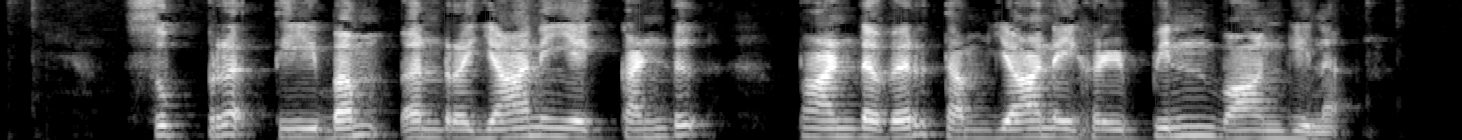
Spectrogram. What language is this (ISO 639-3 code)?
tam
